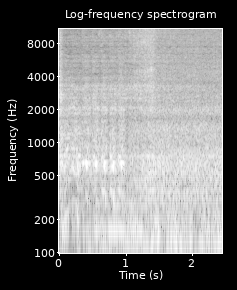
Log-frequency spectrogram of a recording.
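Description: John Deere tractor's diesel engine running steadily, starting suddenly out of silence.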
